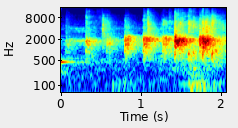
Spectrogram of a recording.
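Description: Small audience applauding, scattered claps that grow louder after about a second.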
